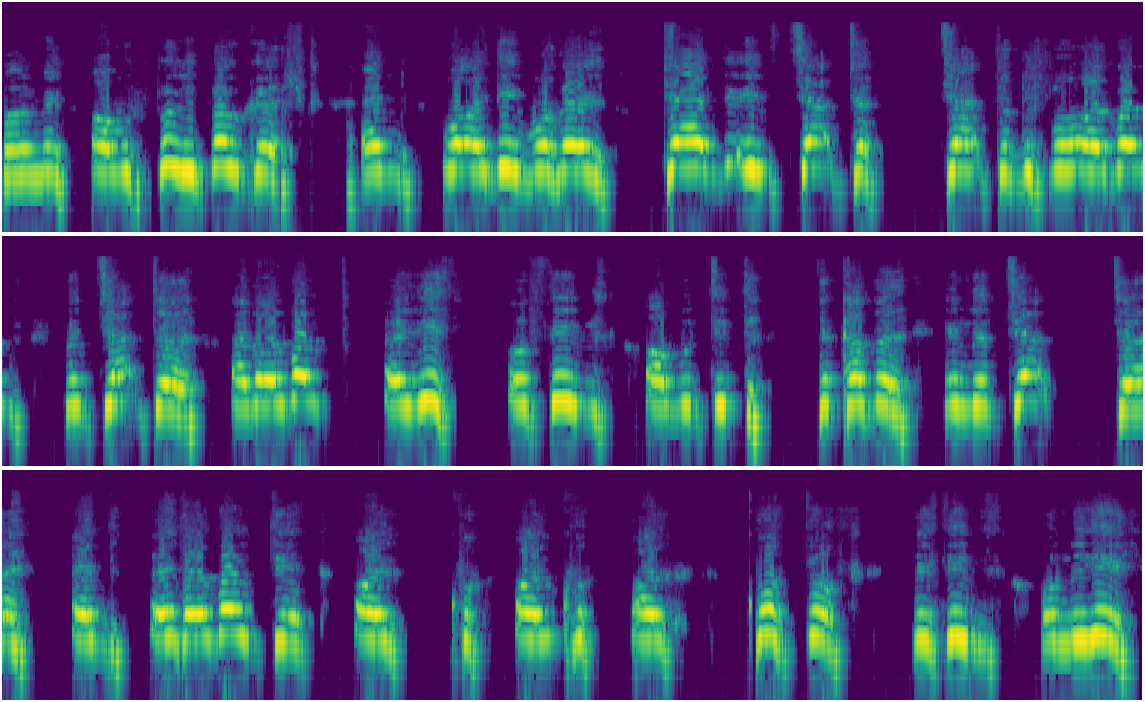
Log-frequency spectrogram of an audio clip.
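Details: Adult man with cerebral palsy who says he cannot say some words, speech largely unintelligible to automatic transcription; dysarthria (cerebral palsy).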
